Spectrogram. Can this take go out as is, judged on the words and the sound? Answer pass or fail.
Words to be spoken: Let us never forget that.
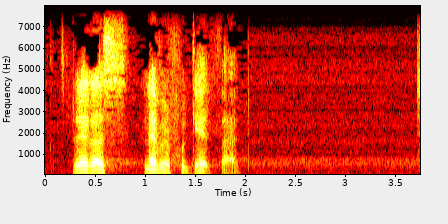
pass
